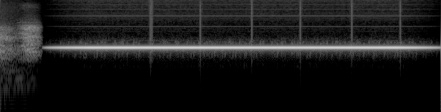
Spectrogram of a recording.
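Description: A single loud, steady, pure beep tone, an edited-in censor bleep. It starts about half a second in and holds at one pitch.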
